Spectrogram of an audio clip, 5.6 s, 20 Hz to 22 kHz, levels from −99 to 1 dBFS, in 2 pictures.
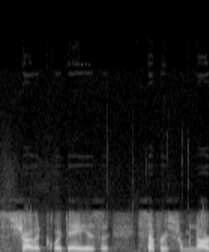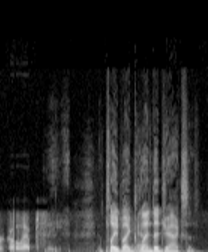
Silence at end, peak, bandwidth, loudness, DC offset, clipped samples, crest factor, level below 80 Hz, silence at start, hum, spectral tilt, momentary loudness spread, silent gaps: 0.2 s; -6 dBFS; 11.5 kHz; -25 LUFS; under 0.1%; under 0.1%; 20 dB; -56 dBFS; 0 s; none; -6 dB/octave; 17 LU; none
